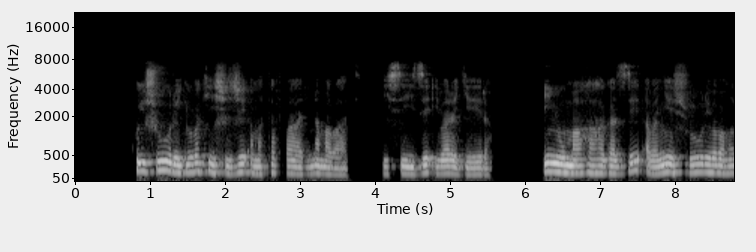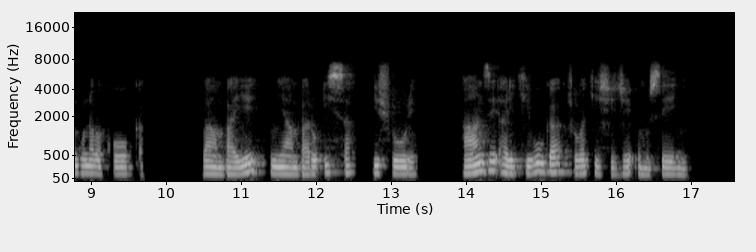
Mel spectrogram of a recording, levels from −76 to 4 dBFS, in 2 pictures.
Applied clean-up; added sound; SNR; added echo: none; none; none; none.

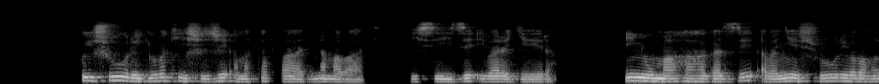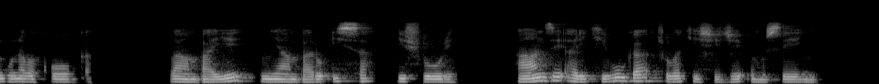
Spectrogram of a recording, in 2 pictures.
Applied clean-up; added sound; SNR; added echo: neural mask model Resemble Enhance denoiser.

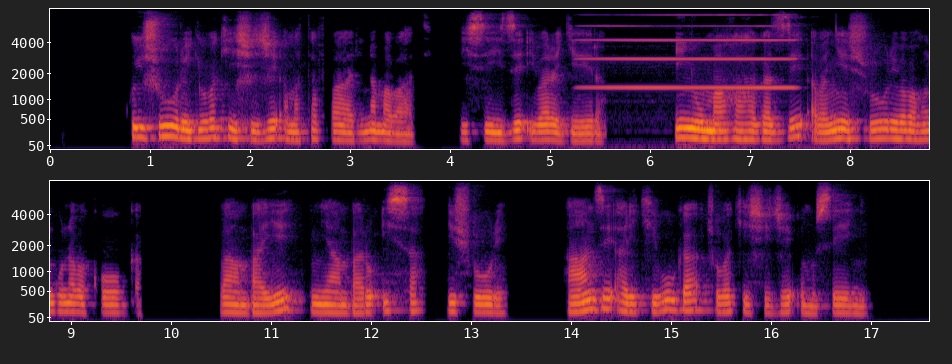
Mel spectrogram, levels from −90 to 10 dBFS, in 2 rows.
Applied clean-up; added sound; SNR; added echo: none; Bowed string instrument; 8 dB; none.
